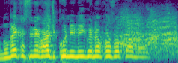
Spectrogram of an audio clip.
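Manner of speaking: fast, loud, laughing scolding tone.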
